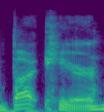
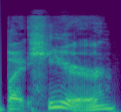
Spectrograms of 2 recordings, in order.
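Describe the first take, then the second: First: "but" punched as the key word; stress on BUT. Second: "here" drawn up with a rising end; stress on HERE. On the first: Cohost explains the script's meaning, stress on BUT. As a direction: put the weight on "but", not "here". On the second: Cohost quotes the script to argue, stress on HERE. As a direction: lean on "here" and lift it. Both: Shown as a demonstration. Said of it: "meaning "but here".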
